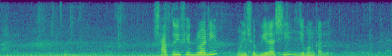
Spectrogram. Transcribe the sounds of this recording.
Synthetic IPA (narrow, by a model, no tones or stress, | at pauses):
ʃat̪ujfebɾuaɾi | uniʃːobiɾaʃid͡ʑibonkalḛɾ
